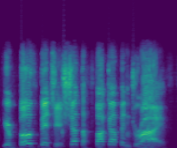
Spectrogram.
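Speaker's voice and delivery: loud, fed-up telling-off; loud snapping. Retold or imitated. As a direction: shout them both down. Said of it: "I'm like".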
